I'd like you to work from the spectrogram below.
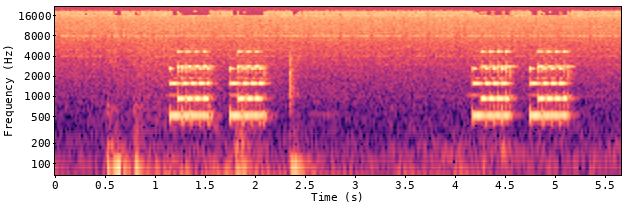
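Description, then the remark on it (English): A telephone rings in two short double bursts of bright electronic tone, separated by a pause, with a couple of dull low thumps early on and no talking. “The phone is ringing again.”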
